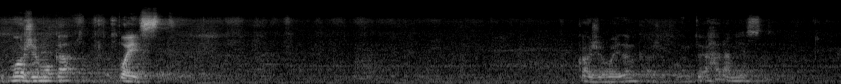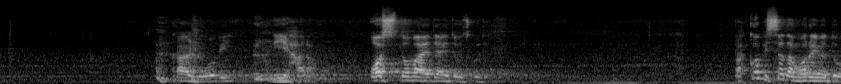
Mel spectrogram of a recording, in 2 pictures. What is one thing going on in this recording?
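A middle-aged man speaks calmly into a nearby microphone, in short bursts with pauses.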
